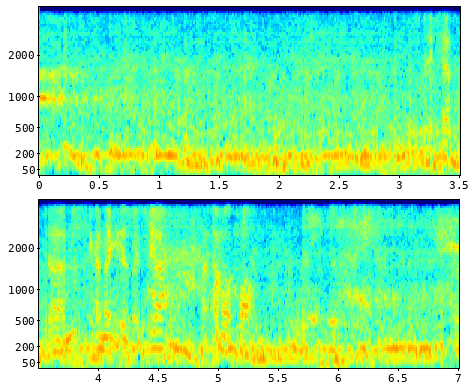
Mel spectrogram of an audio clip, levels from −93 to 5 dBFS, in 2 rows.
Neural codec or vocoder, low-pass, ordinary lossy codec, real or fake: codec, 16 kHz, 2 kbps, FreqCodec, smaller model; 3.6 kHz; MP3, 32 kbps; fake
